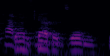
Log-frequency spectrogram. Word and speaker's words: Kabat-Zinn: John Kabat-Zinn.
